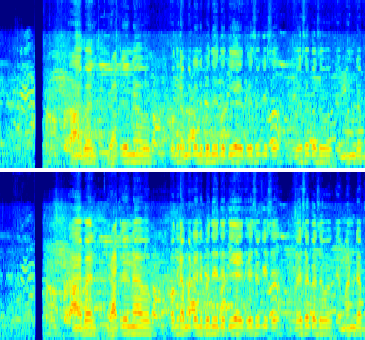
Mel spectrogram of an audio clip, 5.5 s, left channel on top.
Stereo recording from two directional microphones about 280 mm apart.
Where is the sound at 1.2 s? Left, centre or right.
Centre.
